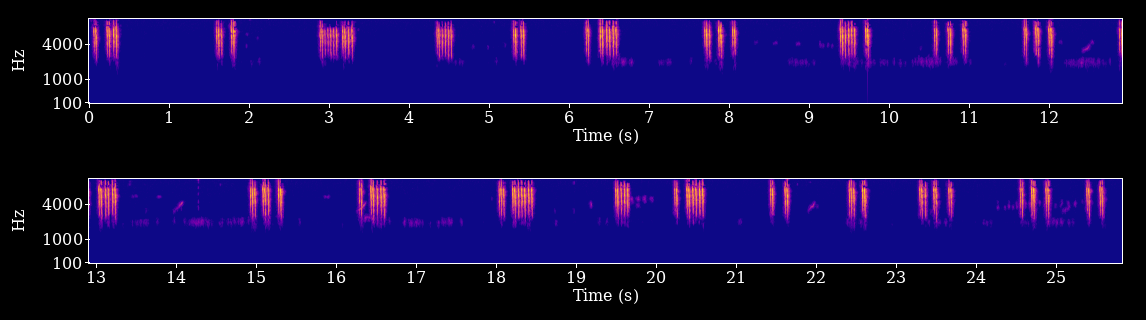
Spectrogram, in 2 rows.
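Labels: A brief and clear bird chirp nearby. 0.0 - 0.4
A brief and clear bird chirp nearby. 1.5 - 1.9
A brief and clear bird chirp nearby. 2.8 - 3.4
A bird chirps continuously and clearly nearby with unique rhythms and regular pauses. 4.3 - 25.7

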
